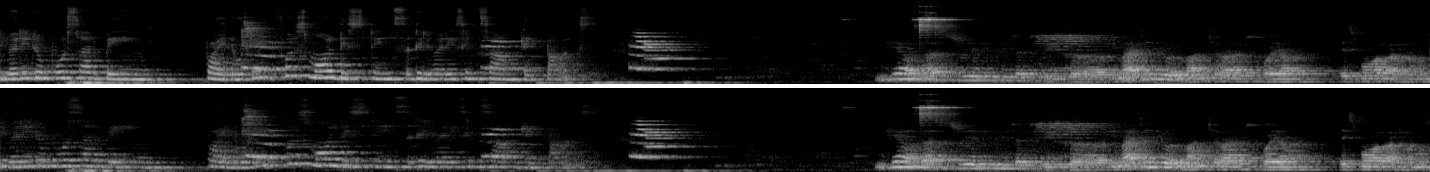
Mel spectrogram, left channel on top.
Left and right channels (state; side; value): normal; both; correlation 0.32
